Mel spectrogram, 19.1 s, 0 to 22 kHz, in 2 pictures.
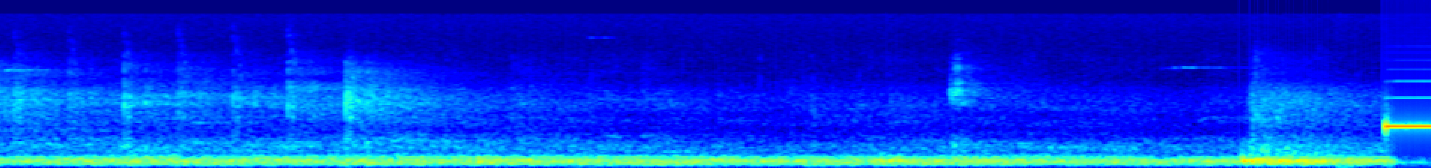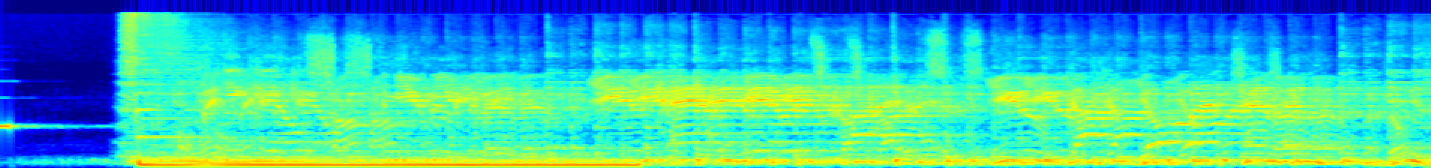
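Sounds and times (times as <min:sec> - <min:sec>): sports hall murmur: 0:00.0 - 0:09.1
short electronic beep: 0:09.3 - 0:10.8.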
